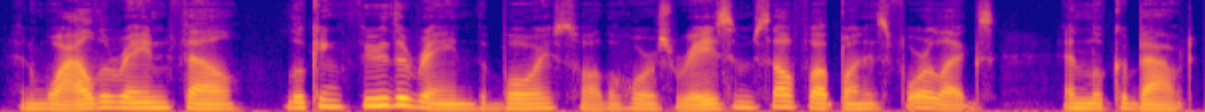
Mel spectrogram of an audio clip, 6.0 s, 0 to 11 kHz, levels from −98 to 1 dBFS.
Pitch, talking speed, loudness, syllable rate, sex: 140 Hz, 230 wpm, -19 LUFS, 5.8 syllables/s, female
